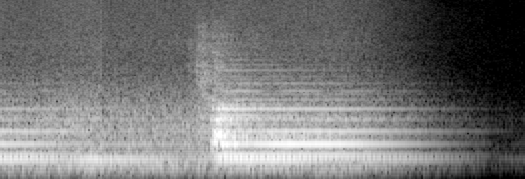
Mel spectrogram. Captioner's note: bell chiming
